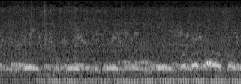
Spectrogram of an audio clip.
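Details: Spotted dove in gáy thúc and thúc gù cooing: a continuous string of soft, wavering coo notes, slightly rising toward the end, over a persistent low mechanical hum.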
